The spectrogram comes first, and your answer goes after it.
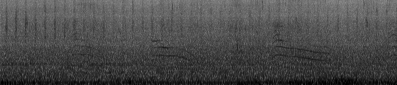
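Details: Stray kittens in a colony of ear-tipped community cats, fed on newspaper by a man; a few short, thin meows curving downward appear midway, the last one longest, over a constant low rumbling drone.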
